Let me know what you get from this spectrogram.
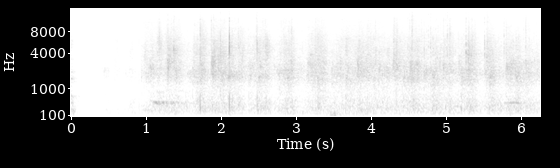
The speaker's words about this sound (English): Those who are clapping, I see God blessing them. I see God blessing them.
